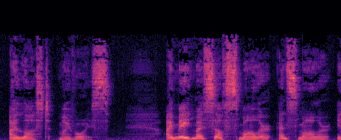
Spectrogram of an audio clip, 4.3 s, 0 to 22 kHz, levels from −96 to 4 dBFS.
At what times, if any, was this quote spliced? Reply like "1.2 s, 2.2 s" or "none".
none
